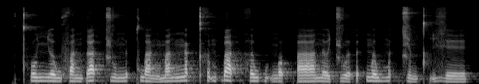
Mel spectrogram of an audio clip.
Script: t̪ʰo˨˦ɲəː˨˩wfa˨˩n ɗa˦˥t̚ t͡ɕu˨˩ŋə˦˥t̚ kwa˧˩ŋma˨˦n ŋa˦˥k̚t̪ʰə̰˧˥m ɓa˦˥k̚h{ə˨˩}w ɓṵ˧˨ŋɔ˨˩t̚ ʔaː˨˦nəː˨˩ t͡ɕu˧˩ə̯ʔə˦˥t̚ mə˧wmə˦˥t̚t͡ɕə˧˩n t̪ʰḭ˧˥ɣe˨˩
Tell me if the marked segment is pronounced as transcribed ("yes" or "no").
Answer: no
